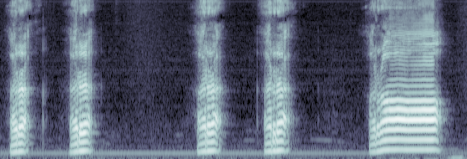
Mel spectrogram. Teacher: this sound actually, it comes from the tip of the tongue touching the front palate roof. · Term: heavy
